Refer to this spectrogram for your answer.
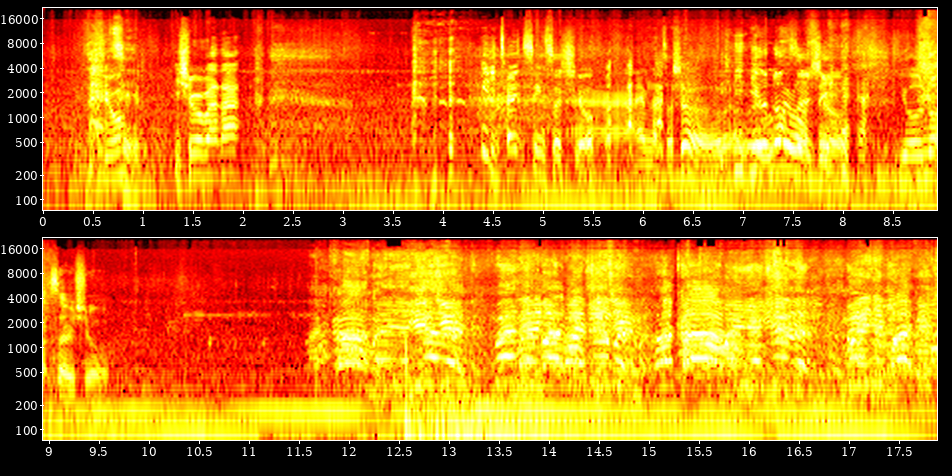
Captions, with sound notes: - You sure? - That's it. - You sure about that? (laughs) You don't seem so sure! - I'm not so sure. - You're not so sure. You're not so sure. While we're united, we'll never be defeated!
